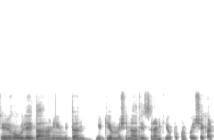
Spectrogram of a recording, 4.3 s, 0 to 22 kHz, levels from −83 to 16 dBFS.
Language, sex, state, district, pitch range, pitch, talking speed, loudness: Konkani, male, Goa, North and South Goa, 110-115 Hz, 115 Hz, 195 wpm, -31 LUFS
